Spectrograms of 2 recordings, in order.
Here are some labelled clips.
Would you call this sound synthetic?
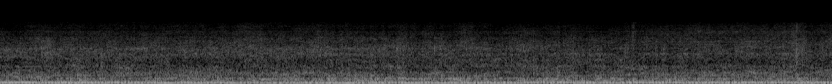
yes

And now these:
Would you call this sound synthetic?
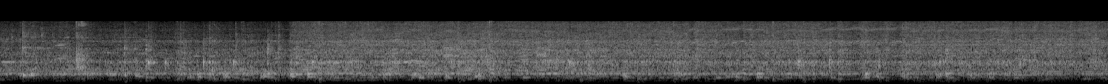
no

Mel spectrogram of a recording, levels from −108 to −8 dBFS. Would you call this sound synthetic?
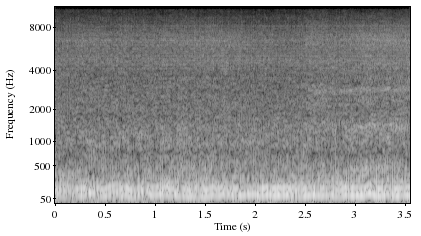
yes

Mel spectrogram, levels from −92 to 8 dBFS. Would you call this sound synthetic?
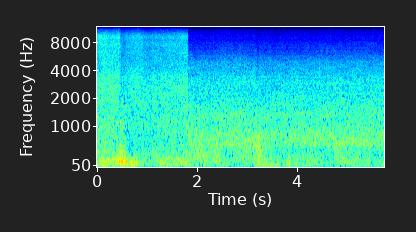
yes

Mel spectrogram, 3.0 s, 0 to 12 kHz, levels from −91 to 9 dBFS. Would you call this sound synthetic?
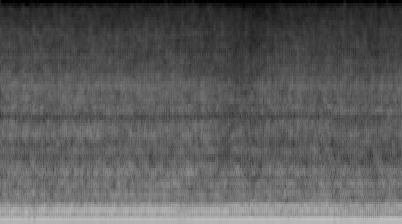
yes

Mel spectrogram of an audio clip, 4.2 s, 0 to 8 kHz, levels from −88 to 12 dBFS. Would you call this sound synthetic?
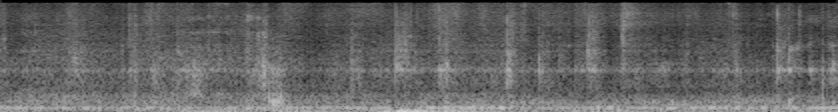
yes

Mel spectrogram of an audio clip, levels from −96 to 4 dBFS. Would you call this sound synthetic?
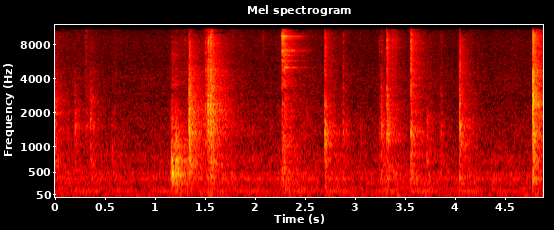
no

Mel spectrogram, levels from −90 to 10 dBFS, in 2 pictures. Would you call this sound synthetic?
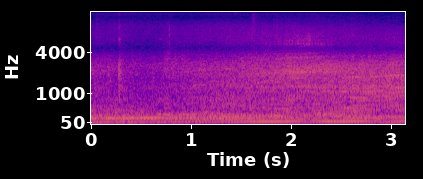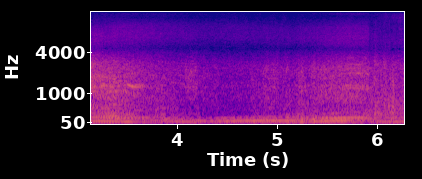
no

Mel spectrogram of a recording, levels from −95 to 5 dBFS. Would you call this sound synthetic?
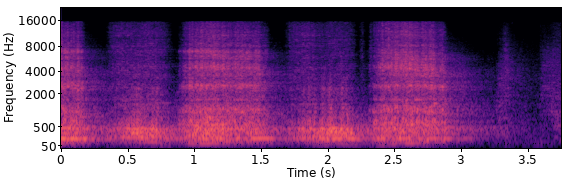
no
